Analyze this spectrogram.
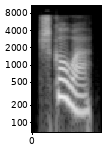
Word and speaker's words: szkoła: S and Z together sounds like the English sh in ship. An example would be the word for frog, żaba, and the word for school, szkoła.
